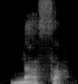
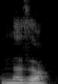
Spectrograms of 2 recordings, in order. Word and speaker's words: nasa: Attention, toutefois, le S se prononce toujours se, donc c'est pas NASA, c'est NASA.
